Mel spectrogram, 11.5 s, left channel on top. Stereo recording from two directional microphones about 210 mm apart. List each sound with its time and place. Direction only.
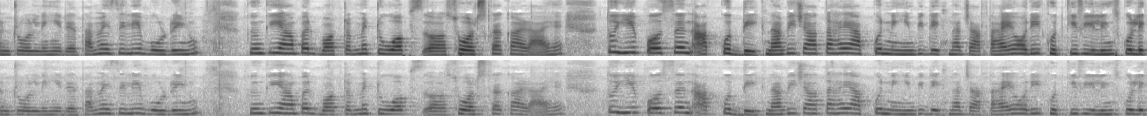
0.1 s a woman's voice: 40° left (ahead or behind)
